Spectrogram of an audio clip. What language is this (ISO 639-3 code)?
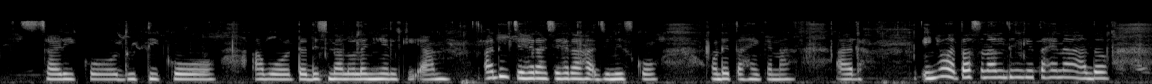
sat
